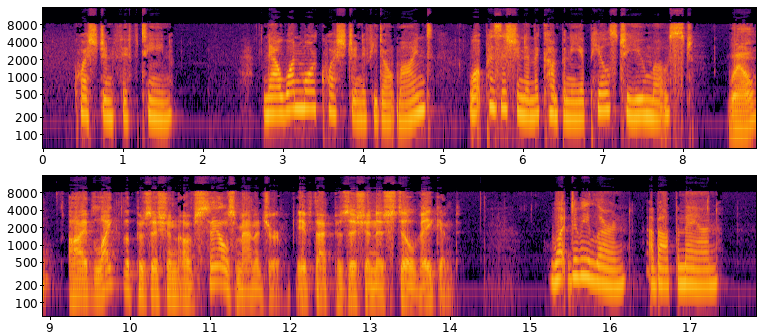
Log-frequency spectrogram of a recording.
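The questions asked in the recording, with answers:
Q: What do we learn about the man?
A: He is applying for a job and would like to be sales manager.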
